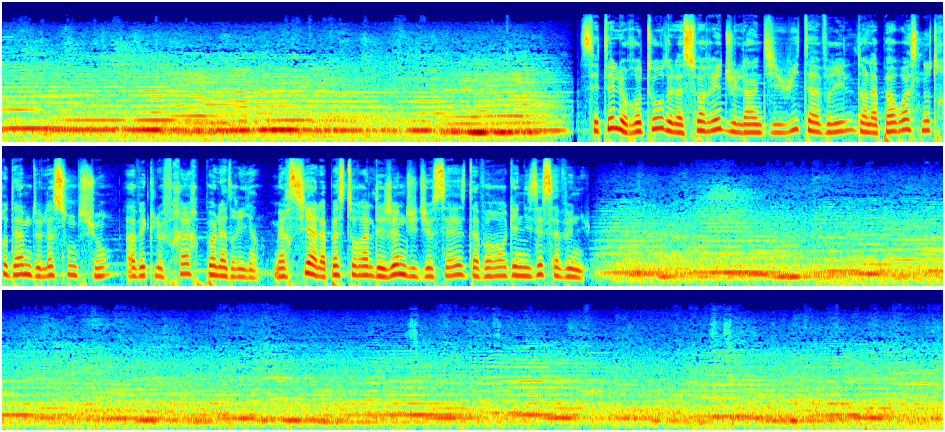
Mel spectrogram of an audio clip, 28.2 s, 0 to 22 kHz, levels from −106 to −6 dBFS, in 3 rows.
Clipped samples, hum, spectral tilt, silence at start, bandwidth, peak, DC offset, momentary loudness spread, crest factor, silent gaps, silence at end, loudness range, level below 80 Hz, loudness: under 0.1%; none; -5 dB/octave; 0 s; 16 kHz; -4 dBFS; under 0.1%; 11 LU; 18 dB; none; 0 s; 8 LU; -50 dBFS; -24 LUFS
